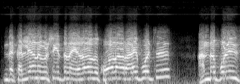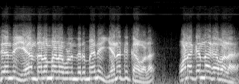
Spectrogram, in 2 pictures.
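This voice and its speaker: A man's voice: very high-pitched, quick pace, bright, forceful tone, no room sound. An actor playing an old father who grumbles and wheedles for his snuff. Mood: grumbling. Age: older. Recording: dull old film soundtrack with music. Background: background music.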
